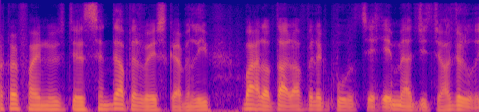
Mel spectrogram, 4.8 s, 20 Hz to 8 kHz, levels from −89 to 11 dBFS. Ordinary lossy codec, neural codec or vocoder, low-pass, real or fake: none; codec, 16 kHz in and 24 kHz out, 0.4 kbps, LongCat-Audio-Codec, four codebook decoder; 7.2 kHz; fake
